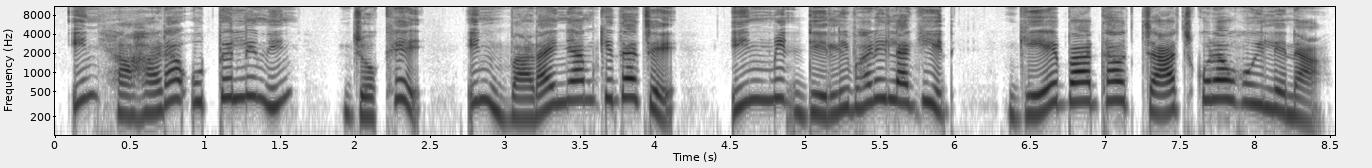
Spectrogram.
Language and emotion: Santali, surprised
